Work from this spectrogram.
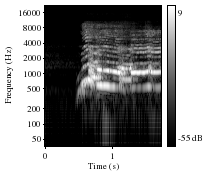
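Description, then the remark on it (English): After a brief silence, a person suddenly lets out a loud, sustained yell that rises sharply and holds, raw, until the end. “Wait, stop. Stop yelling.”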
